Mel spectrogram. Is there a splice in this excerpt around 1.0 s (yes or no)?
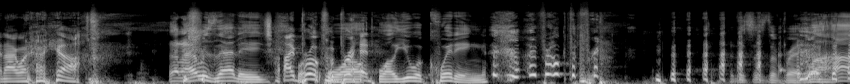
no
